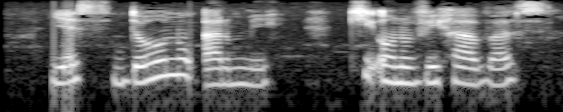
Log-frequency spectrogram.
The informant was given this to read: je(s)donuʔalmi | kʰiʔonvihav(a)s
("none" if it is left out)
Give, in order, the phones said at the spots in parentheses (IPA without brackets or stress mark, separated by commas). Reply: s, a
